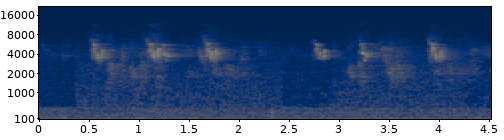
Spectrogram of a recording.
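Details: Eurasian tree sparrow coming out of its nest under the eaves on a cloudy June morning: short bright chirps repeated roughly every half second, six notes with a brief gap midway, over steady low background noise.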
